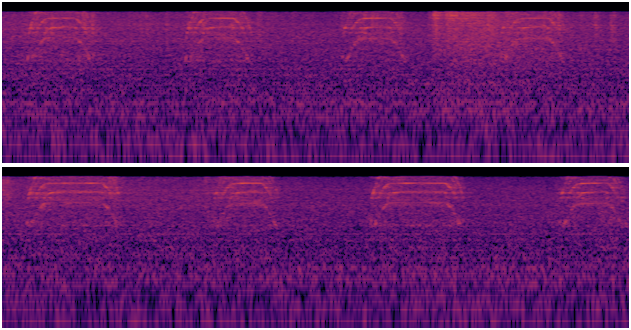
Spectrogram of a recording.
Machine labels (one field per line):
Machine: slide rail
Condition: normal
